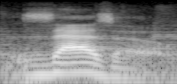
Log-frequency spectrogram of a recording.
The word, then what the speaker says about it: Zaso: It's Zaso.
